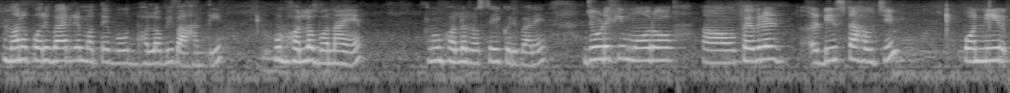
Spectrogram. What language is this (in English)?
Odia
